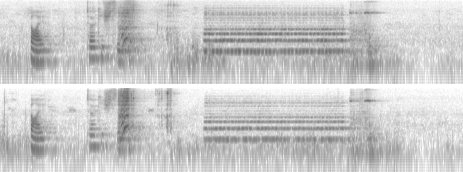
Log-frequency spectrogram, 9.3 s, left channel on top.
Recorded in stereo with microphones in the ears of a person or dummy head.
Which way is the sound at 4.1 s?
55° left (ahead or behind).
